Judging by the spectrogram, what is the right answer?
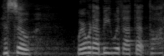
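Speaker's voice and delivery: ordinary delivery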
